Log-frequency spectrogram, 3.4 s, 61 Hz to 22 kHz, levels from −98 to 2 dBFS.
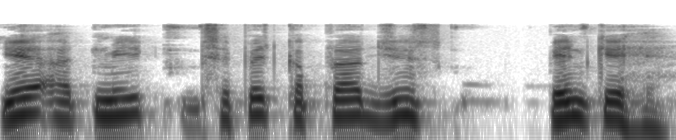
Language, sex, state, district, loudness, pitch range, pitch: Hindi, male, Arunachal Pradesh, Longding, -18 LUFS, 150-175 Hz, 160 Hz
